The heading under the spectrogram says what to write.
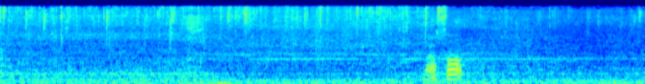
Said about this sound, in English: I'm really out here in the rain.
